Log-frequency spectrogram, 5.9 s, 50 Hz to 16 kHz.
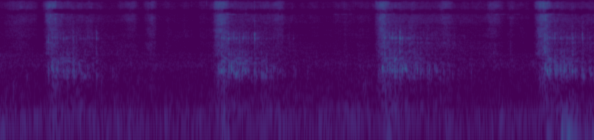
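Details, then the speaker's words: Fiat 500 Pop with noisy engine bay: alternator removed and spun by hand gives a rough gravelly growl in bursts; worn alternator bearings. "you can hear that the bearings are buggered."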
